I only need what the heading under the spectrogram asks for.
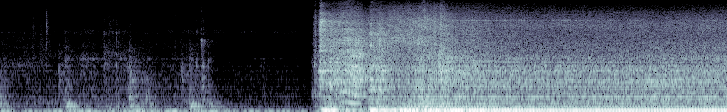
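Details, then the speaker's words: Car on first start after head returned from machine shop, solid motor mounts, crank not yet torqued, lower left torque mount off; catches first try, smooth even idle with steady low rumble, not sputtery anymore; normal idle. "sounds very very happy those solid motor mounts doing what they do best"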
